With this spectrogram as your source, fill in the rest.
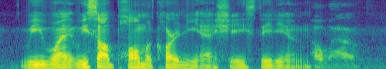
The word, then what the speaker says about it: McCartney: and and and Paul McCarthy was like right there Paul McCartney Oh how do you say it Paul McCartney Paul McCartney yeah it's not McCarthy no that's somebody else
